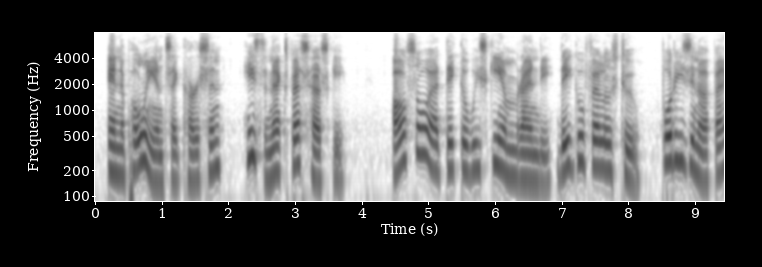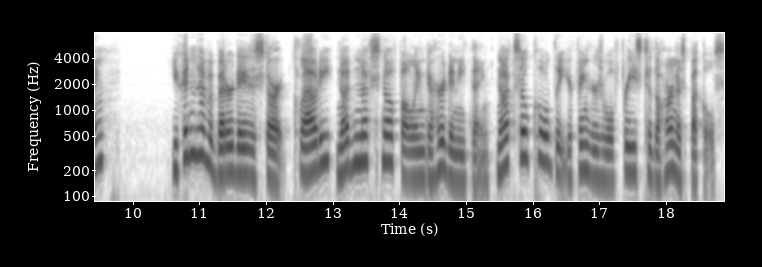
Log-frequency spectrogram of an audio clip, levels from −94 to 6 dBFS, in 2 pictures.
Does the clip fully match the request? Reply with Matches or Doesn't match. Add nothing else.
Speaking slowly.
Doesn't match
